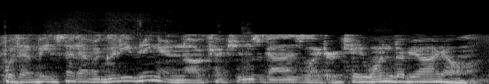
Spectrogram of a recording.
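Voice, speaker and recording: A man's voice: medium pitch, moderate pace, background noise. A man speaking casually as an amateur radio operator over a radio link. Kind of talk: casual radio sign-off chat. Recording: slightly dull ham radio audio.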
